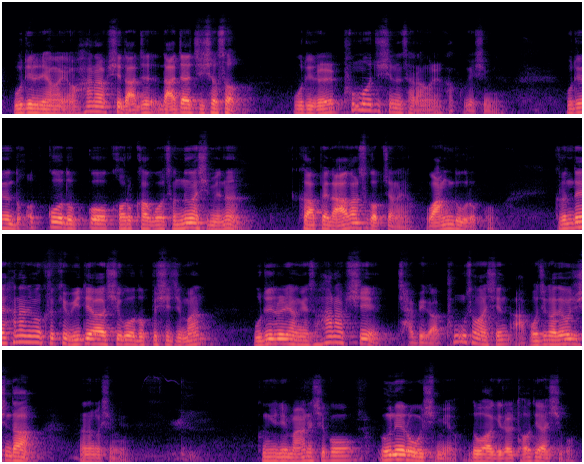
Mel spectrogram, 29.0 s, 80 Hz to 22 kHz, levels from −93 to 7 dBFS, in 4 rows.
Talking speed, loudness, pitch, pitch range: 285 characters per minute, -26 LUFS, 120 Hz, 105-135 Hz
